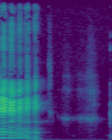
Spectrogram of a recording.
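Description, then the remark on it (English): A person imitates a goat with one loud, quavering bleat lasting about half a second, its pitch wobbling rapidly before it cuts off into near silence. “Would sound like some functified goat being jerked off. That is exactly what I did. That was my impersonation.”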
